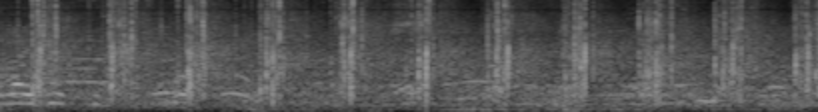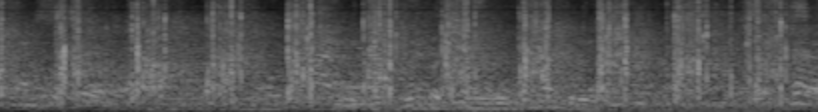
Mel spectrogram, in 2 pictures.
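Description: Crowd noise in a large indoor hall: a steady din of voices with sharp, irregular hand claps several times a second.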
